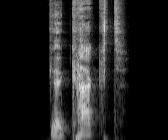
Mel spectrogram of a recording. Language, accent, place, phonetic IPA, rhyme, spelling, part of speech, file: German, Germany, Berlin, [ɡəˈkakt], -akt, gekackt, verb, De-gekackt.ogg
- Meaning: past participle of kacken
